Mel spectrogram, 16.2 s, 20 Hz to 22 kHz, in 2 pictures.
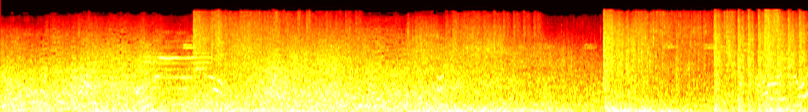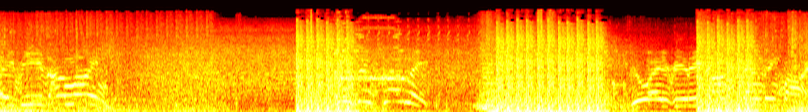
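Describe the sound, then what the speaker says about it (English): Turret gunfire in Call of Duty 4 multiplayer, fired in long sustained bursts of rapid automatic shots broken by short pauses, loud and close, with gunfire and explosions layered through the mix and someone talking over it. "I'm just shooting randomly, spraying and praying with the turret"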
